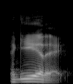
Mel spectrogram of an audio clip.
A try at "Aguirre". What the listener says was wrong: Gotta roll the R's.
